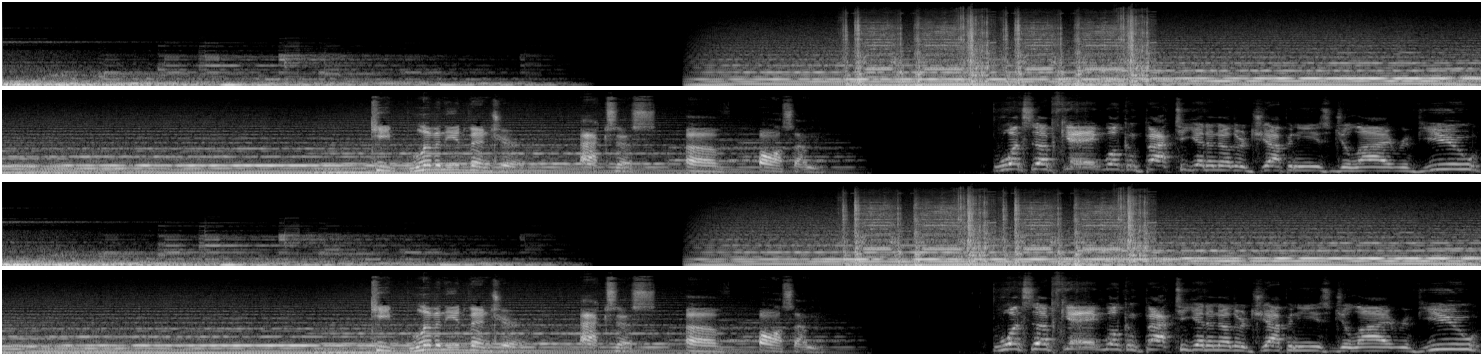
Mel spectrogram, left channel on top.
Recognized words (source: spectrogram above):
Keep living the adventure. Axis of Awesome. What's up, gang? Welcome back to yet another Japanese July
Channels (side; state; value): both; normal; correlation 0.85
